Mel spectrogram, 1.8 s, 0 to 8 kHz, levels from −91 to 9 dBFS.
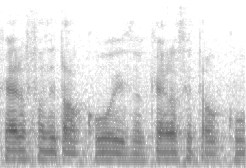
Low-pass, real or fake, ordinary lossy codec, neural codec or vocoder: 7.2 kHz; fake; none; vocoder, 22.05 kHz, 80 mel bands, WaveNeXt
